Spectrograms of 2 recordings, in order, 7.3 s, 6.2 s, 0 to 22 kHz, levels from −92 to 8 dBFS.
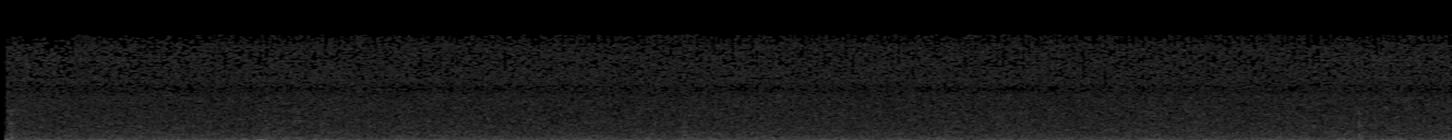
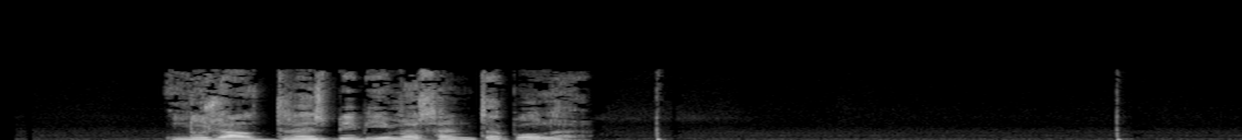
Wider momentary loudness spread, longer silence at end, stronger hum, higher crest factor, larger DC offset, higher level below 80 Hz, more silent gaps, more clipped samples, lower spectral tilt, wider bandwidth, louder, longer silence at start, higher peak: second, 1 LU vs 23 LU; second, 0 s vs 0.6 s; neither; second, 16 dB vs 22 dB; neither; second, -68 dBFS vs -58 dBFS; neither; neither; second, -2.5 dB/octave vs -5.5 dB/octave; first, 16.5 kHz vs 11.5 kHz; second, -60 LUFS vs -21 LUFS; second, 0 s vs 0.85 s; second, -44 dBFS vs -4 dBFS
